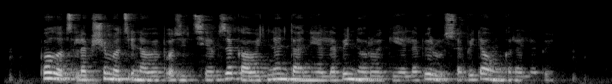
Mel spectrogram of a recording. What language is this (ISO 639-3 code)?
kat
